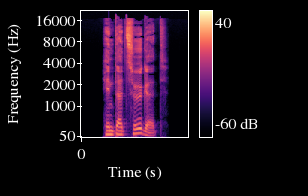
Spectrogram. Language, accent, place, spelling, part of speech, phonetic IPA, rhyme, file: German, Germany, Berlin, hinterzöget, verb, [ˌhɪntɐˈt͡søːɡət], -øːɡət, De-hinterzöget.ogg
- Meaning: second-person plural subjunctive I of hinterziehen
